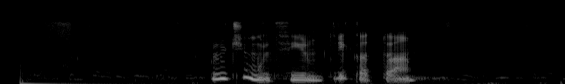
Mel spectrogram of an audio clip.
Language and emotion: Russian, sad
